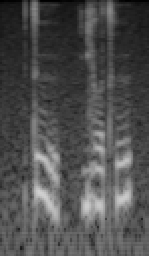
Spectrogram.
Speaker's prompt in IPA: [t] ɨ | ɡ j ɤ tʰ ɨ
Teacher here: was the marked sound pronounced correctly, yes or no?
yes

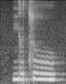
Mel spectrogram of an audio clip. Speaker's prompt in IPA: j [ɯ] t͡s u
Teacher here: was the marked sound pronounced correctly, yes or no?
yes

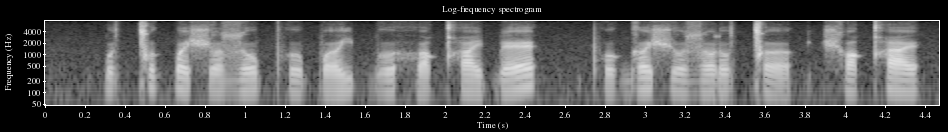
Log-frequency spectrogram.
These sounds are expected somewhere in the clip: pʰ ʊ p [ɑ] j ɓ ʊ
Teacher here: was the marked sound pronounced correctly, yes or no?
no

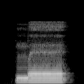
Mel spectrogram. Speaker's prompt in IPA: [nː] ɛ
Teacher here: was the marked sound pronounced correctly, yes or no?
no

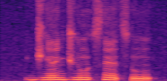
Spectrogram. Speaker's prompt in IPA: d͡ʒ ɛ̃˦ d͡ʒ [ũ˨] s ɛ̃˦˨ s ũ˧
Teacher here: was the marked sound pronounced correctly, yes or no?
no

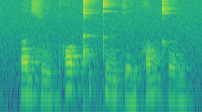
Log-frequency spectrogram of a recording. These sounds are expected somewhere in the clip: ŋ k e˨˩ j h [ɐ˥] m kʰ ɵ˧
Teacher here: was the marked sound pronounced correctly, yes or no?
yes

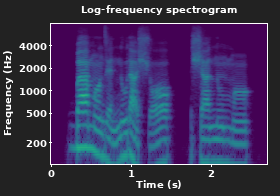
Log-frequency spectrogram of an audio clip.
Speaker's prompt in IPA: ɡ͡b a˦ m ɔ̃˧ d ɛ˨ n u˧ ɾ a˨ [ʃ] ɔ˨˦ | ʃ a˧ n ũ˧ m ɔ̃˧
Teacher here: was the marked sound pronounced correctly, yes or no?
yes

